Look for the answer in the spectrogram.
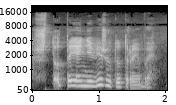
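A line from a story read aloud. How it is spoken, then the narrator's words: Sigh. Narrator (Russian): вздохнул он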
